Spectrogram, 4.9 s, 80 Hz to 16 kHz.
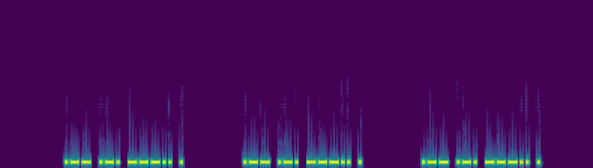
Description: Morse code, heard as a keyed tone, about 48 wpm, 700 Hz. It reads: WR8E WR8E WR8E
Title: USA Call Signs - 4 Characters - Repeated 3x - 50wpm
